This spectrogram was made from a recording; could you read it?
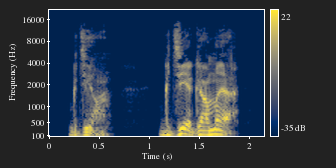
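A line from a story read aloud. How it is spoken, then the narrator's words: Shout. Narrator (Russian): выкрикнул ему Артем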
